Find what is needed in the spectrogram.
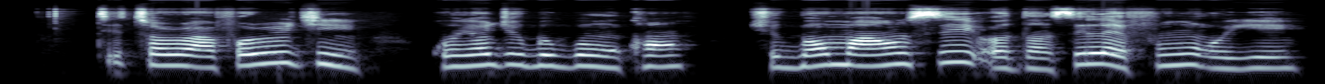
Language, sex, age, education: Yoruba, female, 15-29, tertiary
